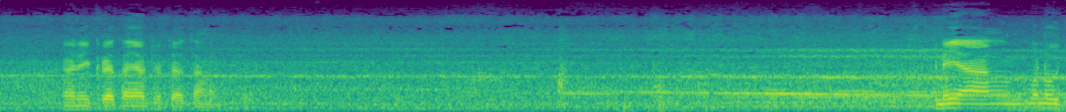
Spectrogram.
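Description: A train rolls into the station and brakes.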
